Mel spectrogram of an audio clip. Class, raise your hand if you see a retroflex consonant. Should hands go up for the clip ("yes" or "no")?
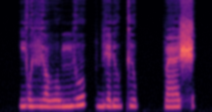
no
